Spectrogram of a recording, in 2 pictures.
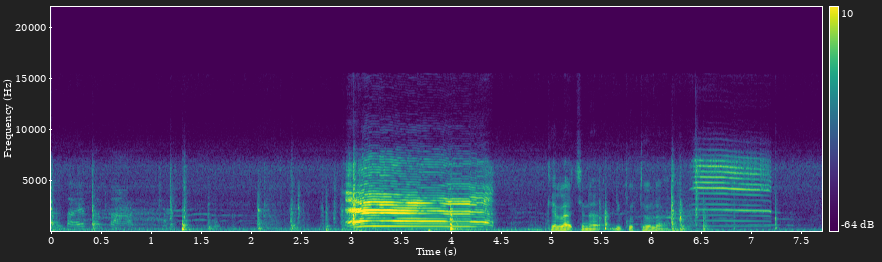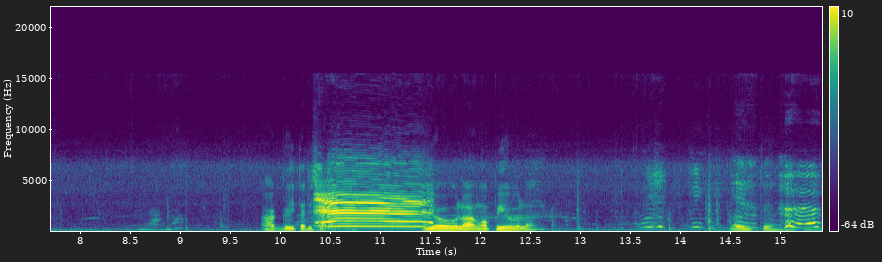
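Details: Ewe of the Garut breed giving birth to three lambs: long, loud, tremulous bleats at the start and after ten seconds, with shorter broken calls and soft handling noises in between.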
